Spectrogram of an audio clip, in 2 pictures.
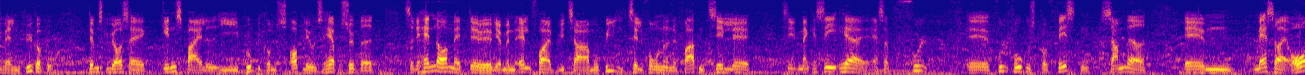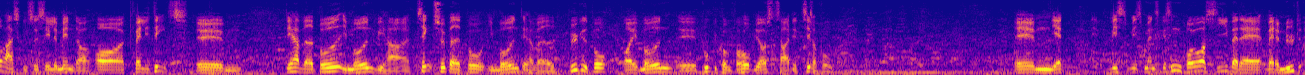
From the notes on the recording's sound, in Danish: Live fra Søbadet - det lækre og lidt skøre pusterum fra skovfesten. Udsigten over søen.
